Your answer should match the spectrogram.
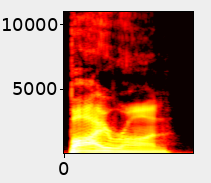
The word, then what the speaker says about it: Byron: Is it Byron or Brian? – Byron. – It's Byron. – Yeah, it's Byron. Okay.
